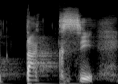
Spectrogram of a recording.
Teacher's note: o X aqui tem som de KS, ou seja, uma letra tem 2 sons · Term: dífono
